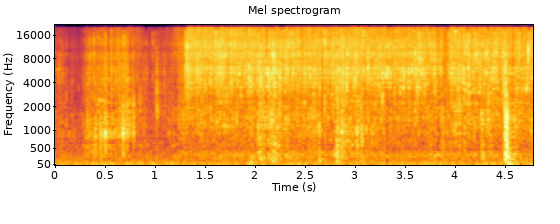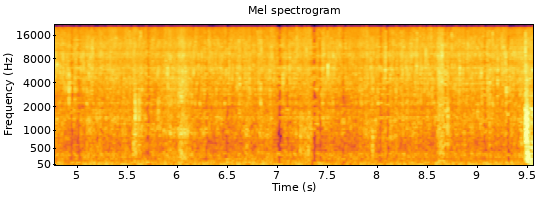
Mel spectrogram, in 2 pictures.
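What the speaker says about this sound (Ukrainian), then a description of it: "Закладаю і заливаю водою." Water gushing steadily into a basin holding silver carp, a continuous splashing pour with occasional knocks and clatters, close by.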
